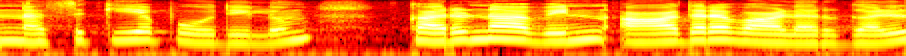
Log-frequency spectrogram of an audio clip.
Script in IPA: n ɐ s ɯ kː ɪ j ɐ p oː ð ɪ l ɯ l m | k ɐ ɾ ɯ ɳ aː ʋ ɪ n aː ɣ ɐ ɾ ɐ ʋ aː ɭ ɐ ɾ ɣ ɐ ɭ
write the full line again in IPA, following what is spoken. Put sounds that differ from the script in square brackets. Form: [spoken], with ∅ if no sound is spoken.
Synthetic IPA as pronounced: n ɐ s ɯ kː ɪ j ɐ p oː ð ɪ l ɯ [∅] m | k ɐ ɾ ɯ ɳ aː ʋ ɪ n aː [ð] ɐ ɾ ɐ ʋ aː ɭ ɐ ɾ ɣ ɐ ɭ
